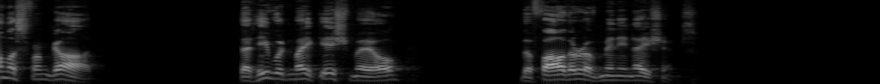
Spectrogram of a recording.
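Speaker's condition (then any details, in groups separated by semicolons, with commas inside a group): No condition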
